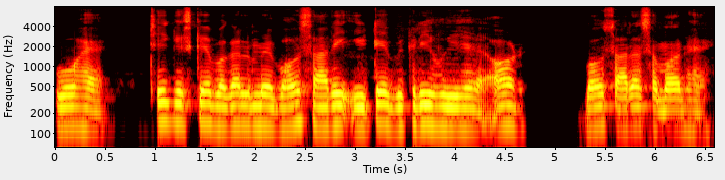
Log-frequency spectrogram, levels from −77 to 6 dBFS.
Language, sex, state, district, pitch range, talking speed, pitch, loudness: Hindi, male, Bihar, Jamui, 120-130 Hz, 155 wpm, 125 Hz, -18 LUFS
